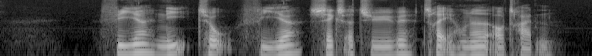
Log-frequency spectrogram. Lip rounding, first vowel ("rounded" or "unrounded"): unrounded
